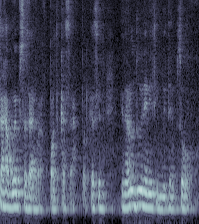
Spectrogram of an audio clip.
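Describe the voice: A man with a dark, mellow tone talks at a fairly quick pace, with audible room echo around him.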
